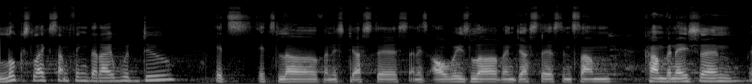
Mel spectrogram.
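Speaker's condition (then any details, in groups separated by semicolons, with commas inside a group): No condition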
